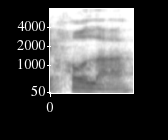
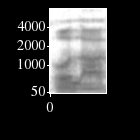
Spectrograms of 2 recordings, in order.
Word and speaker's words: hola: Don't pronounce the H. You wouldn't say hola, right? Hola, it's hola.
